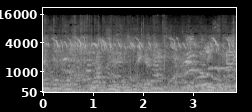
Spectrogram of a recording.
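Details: Chorus of day-old chicks, dense high peeps repeated rapidly and overlapping without pause, over a constant low rumble.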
